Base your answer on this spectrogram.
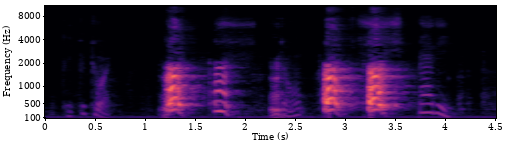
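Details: Great Dane bickering with a cat over a favourite chair at home, giving a run of moaning, yodel-like grumbles and short barky woofs in uneven bursts, while a person tells it to sit.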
